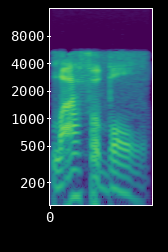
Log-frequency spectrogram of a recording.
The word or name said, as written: laughable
